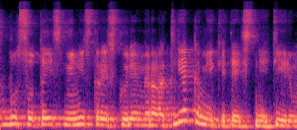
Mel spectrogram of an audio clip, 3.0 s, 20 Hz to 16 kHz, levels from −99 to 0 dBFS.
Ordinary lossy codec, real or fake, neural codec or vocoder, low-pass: Opus, 24 kbps; real; none; 14.4 kHz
